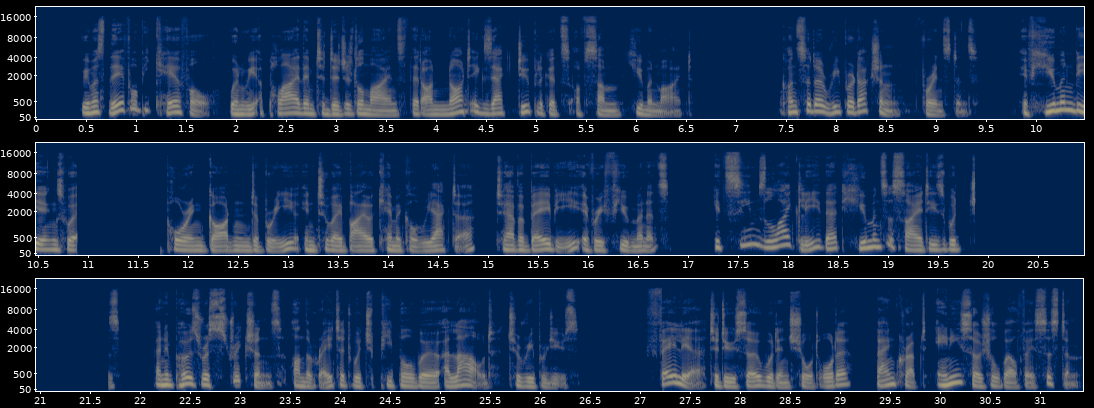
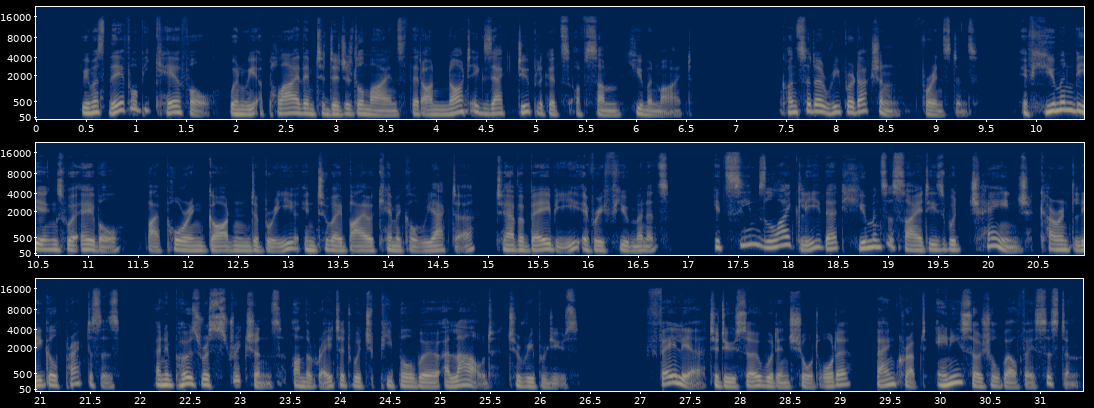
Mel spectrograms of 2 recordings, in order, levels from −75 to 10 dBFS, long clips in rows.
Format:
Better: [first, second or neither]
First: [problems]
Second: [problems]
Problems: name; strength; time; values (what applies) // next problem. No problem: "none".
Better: second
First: audio cutting out; at 11 s for 1 s and at 20 s for 2 s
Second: none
